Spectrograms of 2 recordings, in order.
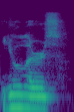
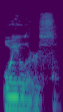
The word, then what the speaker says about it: Euler: useful one it's called euler's formula don't ever pronounce it euler's uh you'll reveal to people that you're a newbie it's euler's in euler's formula says e to the ikx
